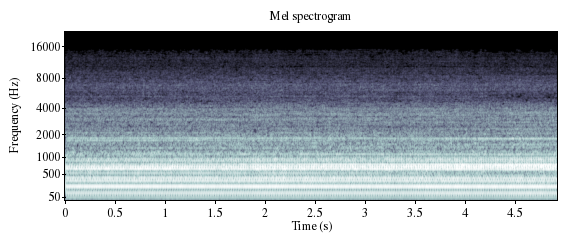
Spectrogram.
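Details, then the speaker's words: Harbor Freight 900 W two-stroke generator loaded with an 800 W heater, its maximum: steady heavy droning hum, engine bogged and straining, voltage dropping; overloaded at its rated limit. "can see the voltage is down you can hear straining right I mean there is heat coming out of it but you can hear that it doesn't particularly care for that"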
